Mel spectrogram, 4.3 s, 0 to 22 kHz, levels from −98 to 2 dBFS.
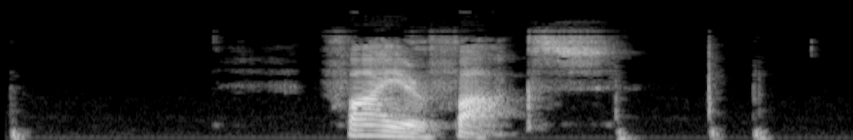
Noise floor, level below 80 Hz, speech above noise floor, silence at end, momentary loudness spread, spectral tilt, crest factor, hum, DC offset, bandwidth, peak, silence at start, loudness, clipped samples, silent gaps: -74 dBFS; -50 dBFS; 56 dB; 0.45 s; 26 LU; -4 dB/octave; 20 dB; none; under 0.1%; 9.6 kHz; -2 dBFS; 0.05 s; -18 LUFS; under 0.1%; none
